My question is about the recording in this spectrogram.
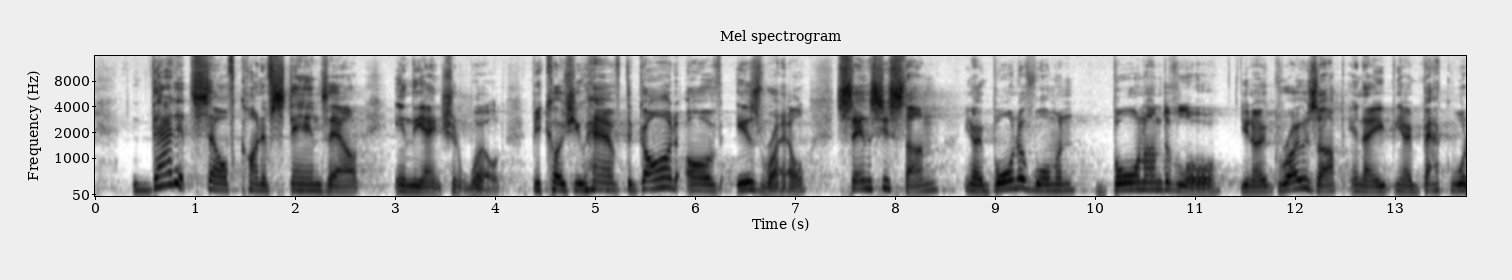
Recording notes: Live from Melbourne. In this live episode, recorded at the Melbourne leg of the Undeceptions Conference.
